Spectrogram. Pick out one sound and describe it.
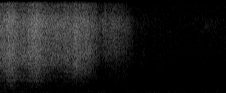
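A plastic bag rustles loudly.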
